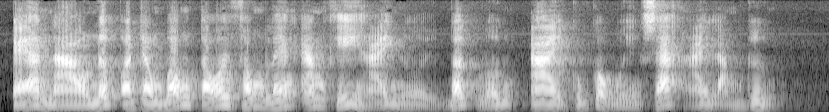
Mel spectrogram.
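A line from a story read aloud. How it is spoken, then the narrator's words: Old woman, angry. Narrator (Vietnamese): Cụ bà áo xanh giận dữ nói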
